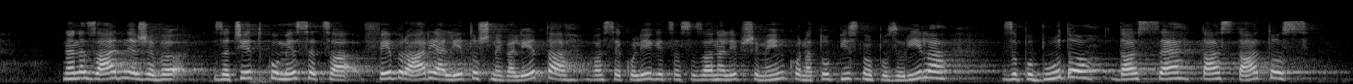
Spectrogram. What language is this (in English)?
Slovenian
